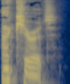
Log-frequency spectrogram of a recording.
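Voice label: "accurate", British English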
